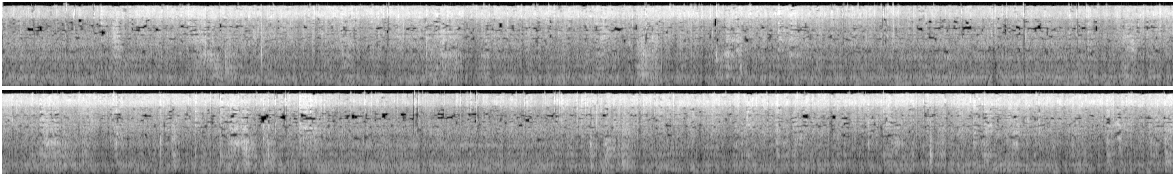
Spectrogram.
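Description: Sliced onions, garlic and green chillies sizzling in hot oil in a wok, stirred with a metal spatula that clinks and scrapes against the pan every second or two. The steady frying hiss runs throughout.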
